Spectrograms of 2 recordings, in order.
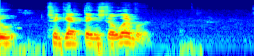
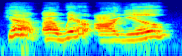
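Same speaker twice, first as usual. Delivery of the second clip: high, slow, puzzled driver; mock driver voice; 7 semitones higher, slower than usual. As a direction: drag out the lost driver's question. Delivery lady quoted, lost.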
